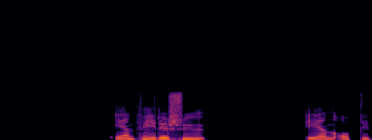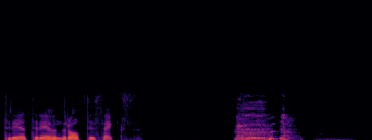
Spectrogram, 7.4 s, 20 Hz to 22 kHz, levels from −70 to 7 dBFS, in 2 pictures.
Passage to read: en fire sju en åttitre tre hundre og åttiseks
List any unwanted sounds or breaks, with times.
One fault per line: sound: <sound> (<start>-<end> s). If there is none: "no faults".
sound: cough (6.0-6.8 s)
